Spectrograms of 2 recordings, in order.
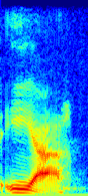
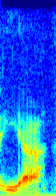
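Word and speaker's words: Oia: And note, the audiobook says Oya, but when we were there on the ground, they said Ia. So just a note. If Effie was listening, she could probably give us the definitive, but I'm pretty sure the Greeks pronounce it Ia.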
